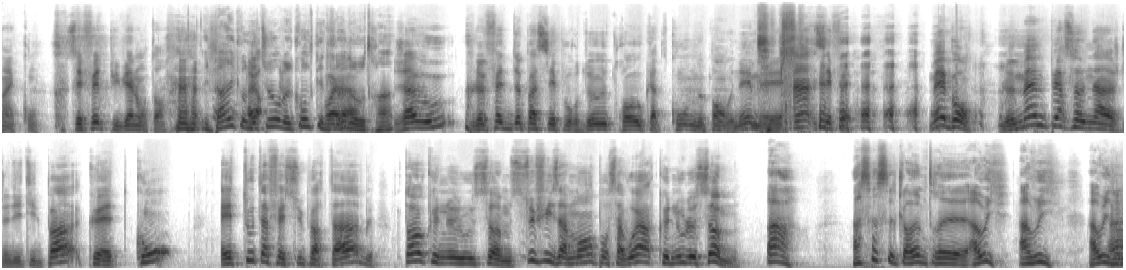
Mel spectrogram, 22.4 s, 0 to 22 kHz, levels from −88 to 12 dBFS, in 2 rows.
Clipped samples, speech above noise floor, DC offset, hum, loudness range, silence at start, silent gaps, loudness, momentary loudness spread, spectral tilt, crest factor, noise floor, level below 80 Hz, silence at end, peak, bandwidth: under 0.1%; 19 dB; under 0.1%; none; 2 LU; 0 s; none; -14 LUFS; 8 LU; -5 dB/octave; 14 dB; -33 dBFS; -44 dBFS; 0 s; 0 dBFS; 19 kHz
